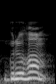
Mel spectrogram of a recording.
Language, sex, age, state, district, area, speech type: Sanskrit, female, 45-60, Telangana, Hyderabad, urban, read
